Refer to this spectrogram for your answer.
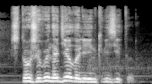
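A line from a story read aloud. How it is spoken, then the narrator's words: Muttering. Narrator (Russian): пробормотал сын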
